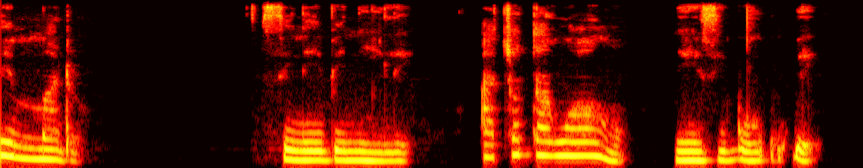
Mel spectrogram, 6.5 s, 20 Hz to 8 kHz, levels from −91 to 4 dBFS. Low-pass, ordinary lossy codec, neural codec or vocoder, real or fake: 7.2 kHz; Opus, 64 kbps; none; real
